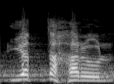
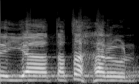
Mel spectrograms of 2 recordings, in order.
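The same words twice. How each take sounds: First: ইয়াত্তাহারুন with a doubled t, no vowel between; merged pronunciation. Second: ইয়া তাতাহারুন with each t voiced separately; variant pronunciation. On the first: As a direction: run the two t's together in ইয়াত্তাহারুন. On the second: Lecturer quoting how some tribes said it, ইয়া তাতাহারুন with separate syllables. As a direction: open the doubled t into "ta-ta" in ইয়া তাতাহারুন. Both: Shown as a demonstration. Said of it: "এটা কেউ কেউ বলছে".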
